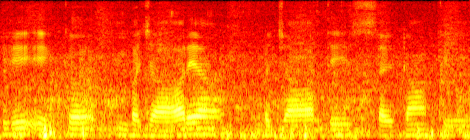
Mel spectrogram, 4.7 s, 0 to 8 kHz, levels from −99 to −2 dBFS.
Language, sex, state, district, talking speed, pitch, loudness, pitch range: Punjabi, male, Punjab, Kapurthala, 100 wpm, 115 Hz, -19 LUFS, 110-125 Hz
